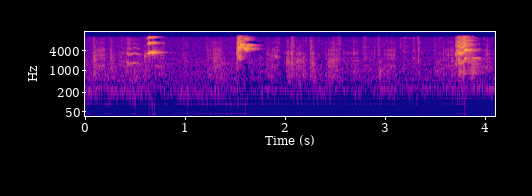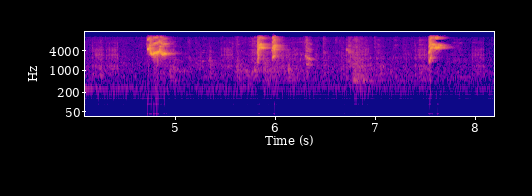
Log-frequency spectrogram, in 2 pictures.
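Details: Rosy-faced lovebird kept as a pet, the day its egg was laid: sharp, scratchy chirps about once a second, each short and shrill, with soft rustling and faint street noise between.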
